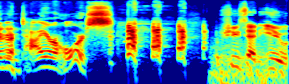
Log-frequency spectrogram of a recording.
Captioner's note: laughing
